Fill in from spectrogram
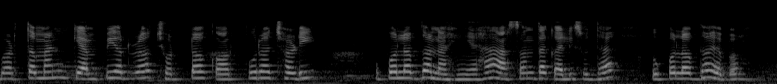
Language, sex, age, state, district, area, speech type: Odia, female, 18-30, Odisha, Kendrapara, urban, read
